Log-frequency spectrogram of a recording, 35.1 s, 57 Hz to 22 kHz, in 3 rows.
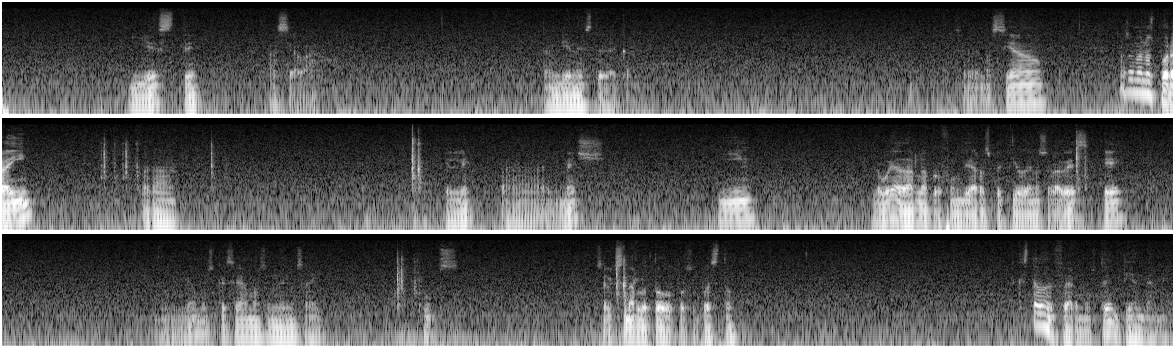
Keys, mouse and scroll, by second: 1.8 right click, 2.4-4.4 drag, 5.7 right click, 6.4-8.6 drag, 9.0 right click, 9.5-11.1 drag, 11.2 scroll down 1, 12.8 a, 13.9 a, 15.0 right click, 15.9 l, 16.9 click, 17.6-18.0 scroll down 1, 18.7-20.0 drag, 20.2 middle click, 22.5 e, 25.8 click, 26.6-27.6 drag, 27.5 ctrl+z, 29.6 l, 30.2-31.2 drag, 31.8 click, 32.8 scroll down 1, 34.1-35.1 drag.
